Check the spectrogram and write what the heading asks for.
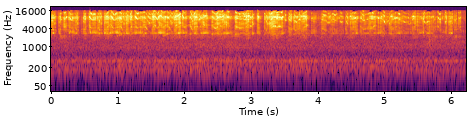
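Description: Veevus 16/0 tying thread being wound round a fly hook in a vise from a bobbin, squeaking and rasping faintly as it pays out and slides over the shank, building thread up behind the bead. A steady faint hum runs underneath.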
